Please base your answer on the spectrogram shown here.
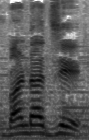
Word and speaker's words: Bandaje: I have mispronounced it. It's not Bandage Falls. It's Bandai J Falls.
